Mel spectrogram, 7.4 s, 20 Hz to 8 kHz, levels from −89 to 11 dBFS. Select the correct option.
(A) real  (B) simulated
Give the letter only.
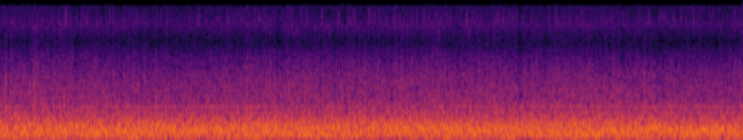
A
